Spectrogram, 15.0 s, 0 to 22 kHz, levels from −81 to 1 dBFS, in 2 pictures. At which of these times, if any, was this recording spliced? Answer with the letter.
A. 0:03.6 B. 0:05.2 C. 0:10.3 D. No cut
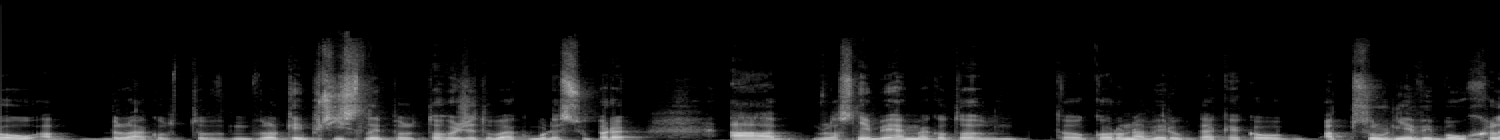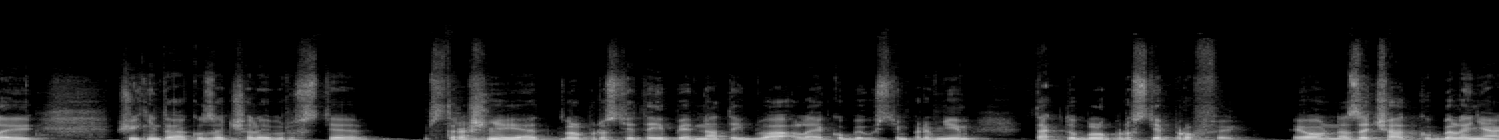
C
